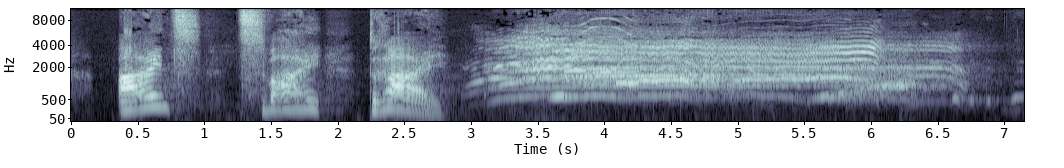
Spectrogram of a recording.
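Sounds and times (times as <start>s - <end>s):
speech: 0.4s - 2.9s
group of children screaming together: 3.0s - 7.1s.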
